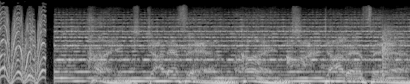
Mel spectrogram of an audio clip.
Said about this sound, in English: It's just some nice, good Canadian hip hop and R&B for you to listen to. Yes. So here it is, yes.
